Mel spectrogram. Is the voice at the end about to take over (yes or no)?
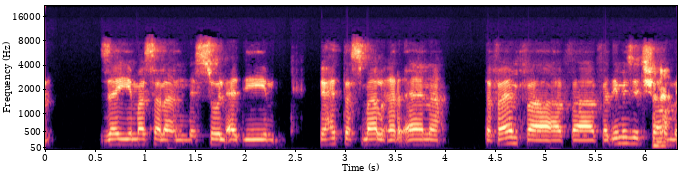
no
